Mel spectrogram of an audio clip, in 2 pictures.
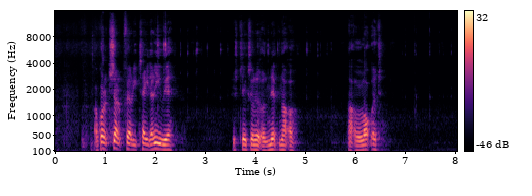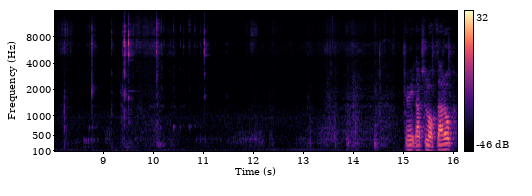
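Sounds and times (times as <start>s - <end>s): faint metallic clicks and taps: 1.7s - 6.1s, 6.7s - 16.0s.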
